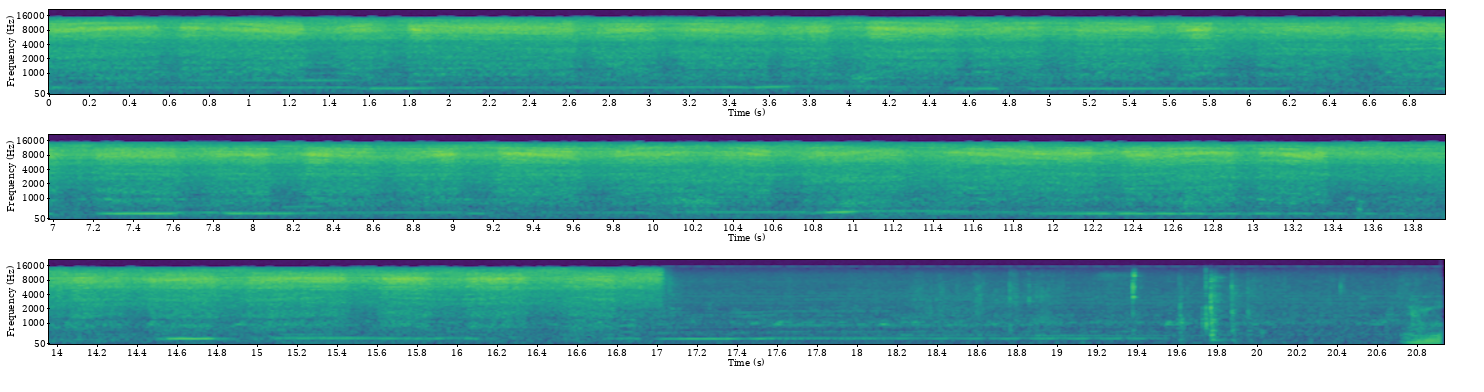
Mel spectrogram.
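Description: A thin coat of clear finish sprayed from an aerosol or spray gun, a steady close hiss running unbroken for about seventeen seconds with a low droning hum beneath, then stopping abruptly into quieter room noise with a few small clicks.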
